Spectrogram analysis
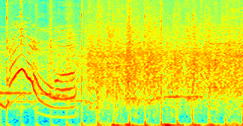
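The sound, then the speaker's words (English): Studio audience applause, a steady patter of many hands clapping, with a voice exclaiming over the opening moments before the clapping carries on alone. “Was that like sound effects in there, too? Yeah, that's awesome. Don't tell them our secrets. Yeah. Just kidding. Everyone in here was clapping for me.”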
